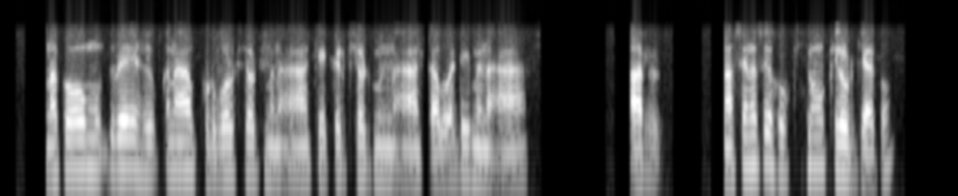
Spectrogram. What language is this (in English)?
Santali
